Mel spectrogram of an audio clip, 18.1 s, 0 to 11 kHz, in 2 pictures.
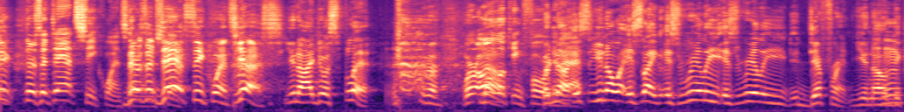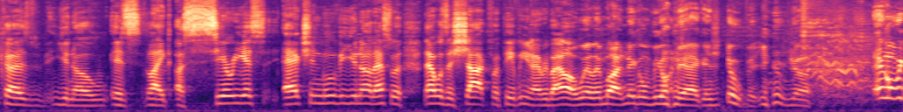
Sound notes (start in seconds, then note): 3.9 Conan laughing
